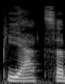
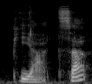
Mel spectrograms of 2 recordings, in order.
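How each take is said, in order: First: "piazza" with English short a as in cat; learner's mispronunciation. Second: "piazza" with open ah, rising; correct Italian pronunciation. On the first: Teacher shows beginners' mistake, "piazza" with English short a. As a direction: say "piazza" as pee-AT-suh. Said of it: "first the way most people". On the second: Teacher corrects beginners, "piazza" with Italian ah. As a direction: say "piazza" as PYAHT-tsah. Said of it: "follow it with the correct pronunciation". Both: Shown as a demonstration.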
